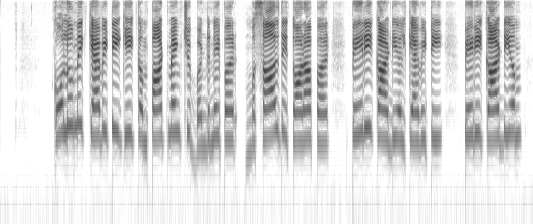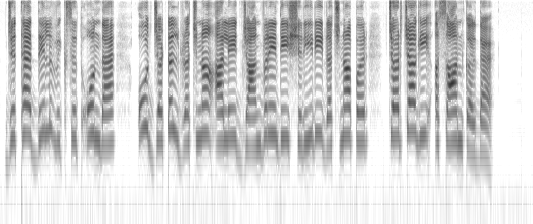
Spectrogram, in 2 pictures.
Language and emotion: Dogri, neutral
